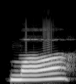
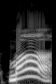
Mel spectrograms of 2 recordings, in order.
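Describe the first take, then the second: First: It sounds disappointed and dejected. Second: It sounds happy and excited.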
